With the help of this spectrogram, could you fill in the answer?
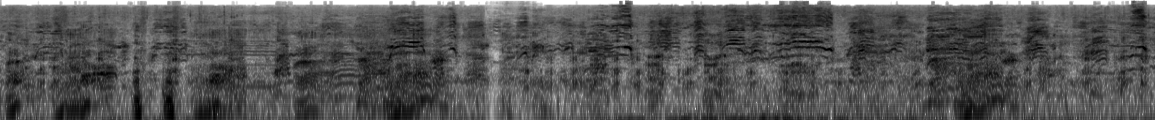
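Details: Several pigs grunting and squealing together in a steady, crowded chorus of short harsh grunts mixed with higher, wavering squeals, with no pause throughout.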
